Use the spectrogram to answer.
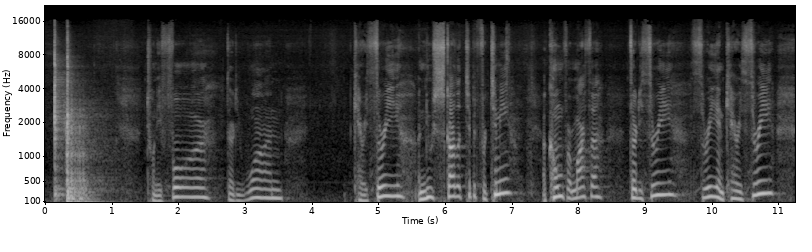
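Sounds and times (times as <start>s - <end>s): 
door swinging shut with a solid thud: 0.0s - 1.1s
door latch click: 0.2s - 1.0s
speech: 1.6s - 3.8s, 4.7s - 11.2s.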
